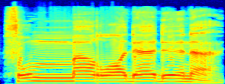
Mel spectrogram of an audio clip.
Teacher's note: Kemudian berikutnya ra. Ra-nya harus ditebalkan.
